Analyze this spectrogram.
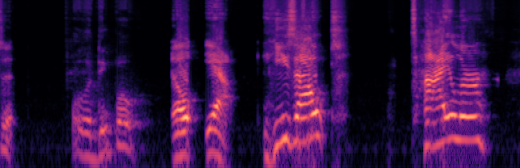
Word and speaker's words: Oladipo: You got Miami has Victor Aldipo. Is that how you pronounce it? Oladipo?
